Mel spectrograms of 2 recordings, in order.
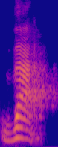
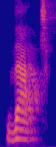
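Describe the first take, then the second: First: The final T is held back without release. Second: The final T is released with a puff of air. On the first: "We don't release the T. We say that" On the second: "Americans don't pronounce it like the British"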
